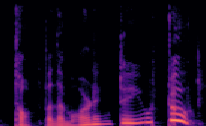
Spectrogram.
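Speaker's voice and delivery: light put-on Irish accent on "Top of the morning to you too"; mock Irish accent. Shown as a demonstration. Streamer answering a viewer's Irish greeting in mock Irish. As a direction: tease the greeting in a hint of Irish. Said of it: "that's normally what the Irish people say".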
